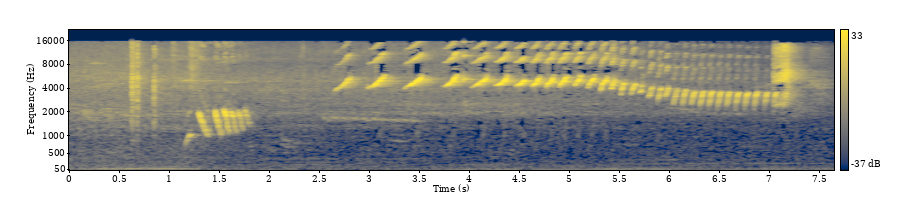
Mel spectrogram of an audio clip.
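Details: Morning lure song of a white-rumped shama, meant to attract the bird and get it singing loudly: a short harsh burst, then a long fast series of high, clipped whistled notes gradually slowing and dropping slightly in pitch.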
